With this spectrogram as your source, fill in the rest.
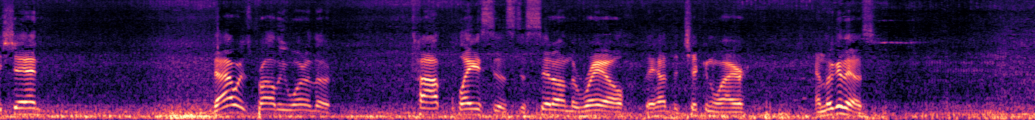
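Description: Motorcycle engines putter past close by.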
